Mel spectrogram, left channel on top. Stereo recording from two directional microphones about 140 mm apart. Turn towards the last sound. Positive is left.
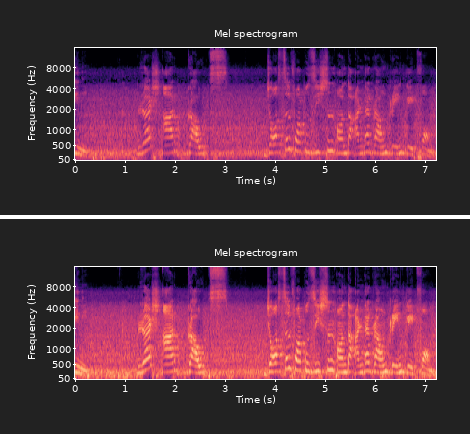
turn(degrees=-50)  # may be behind; listen again after turning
